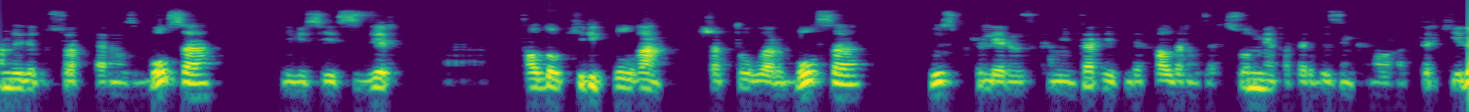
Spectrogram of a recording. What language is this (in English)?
Turkish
